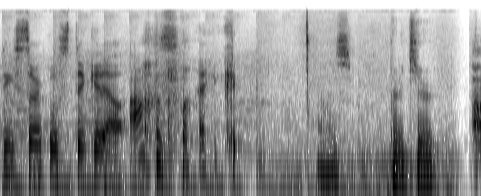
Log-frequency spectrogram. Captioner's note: laughing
